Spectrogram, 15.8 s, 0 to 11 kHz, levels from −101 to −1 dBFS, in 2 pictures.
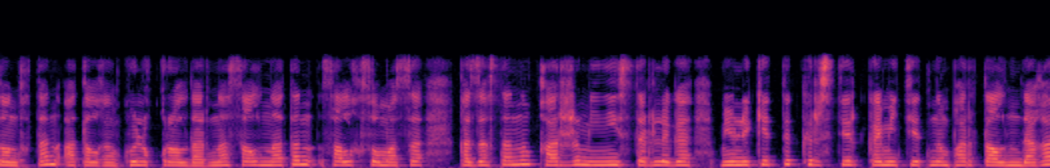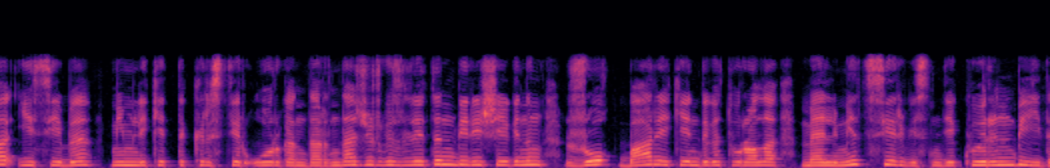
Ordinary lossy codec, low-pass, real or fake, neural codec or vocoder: none; 7.2 kHz; real; none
